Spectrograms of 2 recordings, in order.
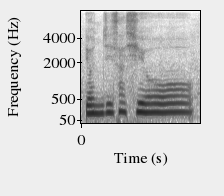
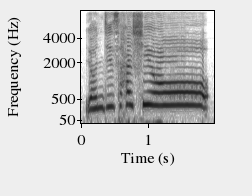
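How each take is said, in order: First: It is mumbled in a very quiet voice. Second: It is shouted in a loud voice. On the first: The speaker is timid and afraid to be heard. The speaker calls it wrong. "모기만한 소리로 웅얼거렸습니다" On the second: The speaker is calling out so everyone hears. The speaker calls it right. "큰 소리로 외쳤습니다"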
